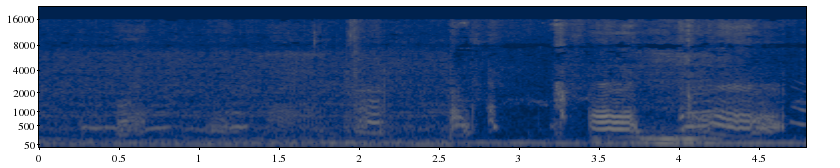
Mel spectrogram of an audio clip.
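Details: Tiny newborn puppies in their first weeks whine and squeak in quick wavering, harmonic bursts, some rising then falling, with a constant low background hum.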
